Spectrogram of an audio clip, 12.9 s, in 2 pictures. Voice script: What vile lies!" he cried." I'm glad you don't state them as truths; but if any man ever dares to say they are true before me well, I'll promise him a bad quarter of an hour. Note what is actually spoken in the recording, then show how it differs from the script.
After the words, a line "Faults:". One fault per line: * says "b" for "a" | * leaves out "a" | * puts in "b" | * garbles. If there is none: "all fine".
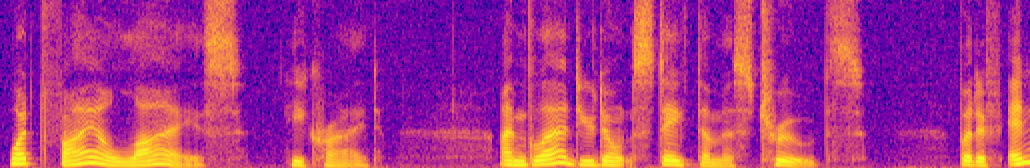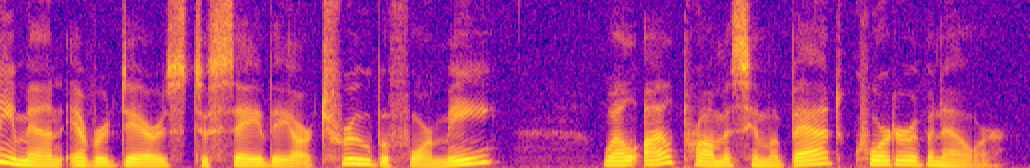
What vile lies!" he cried." I'm glad you don't state them as truths; but if any man ever dares to say they are true before me well, I'll promise him a bad quarter of an hour.
Faults:
all fine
